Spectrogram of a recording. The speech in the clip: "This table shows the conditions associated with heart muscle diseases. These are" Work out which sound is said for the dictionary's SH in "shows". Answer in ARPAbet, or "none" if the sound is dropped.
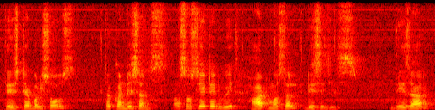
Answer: S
